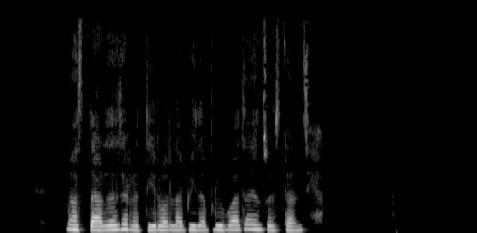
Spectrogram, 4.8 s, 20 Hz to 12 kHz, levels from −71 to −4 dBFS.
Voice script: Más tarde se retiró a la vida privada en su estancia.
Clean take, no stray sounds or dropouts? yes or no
yes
